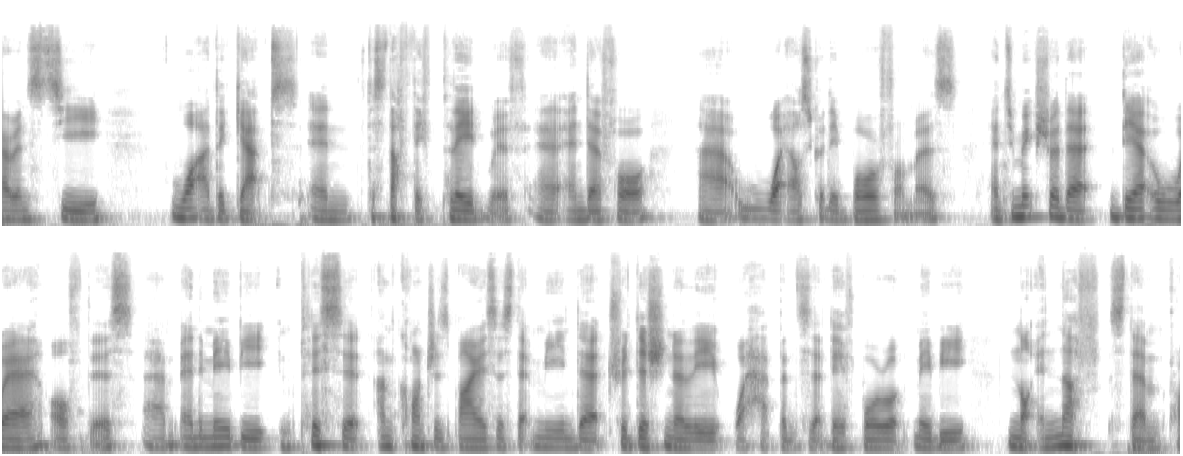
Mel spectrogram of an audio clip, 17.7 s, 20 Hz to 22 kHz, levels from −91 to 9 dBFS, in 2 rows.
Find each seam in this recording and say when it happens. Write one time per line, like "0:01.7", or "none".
0:02.7
0:13.4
